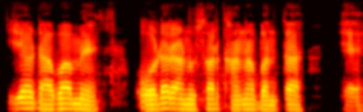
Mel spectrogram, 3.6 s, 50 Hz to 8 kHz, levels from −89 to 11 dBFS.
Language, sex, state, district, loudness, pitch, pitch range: Hindi, male, Bihar, Lakhisarai, -16 LUFS, 130 Hz, 125-135 Hz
